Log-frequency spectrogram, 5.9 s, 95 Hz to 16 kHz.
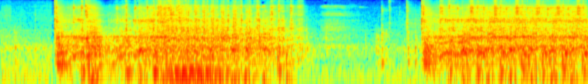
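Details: Cub Cadet LT1018 riding mower, 18.5 hp Briggs & Stratton Intek OHV single, after sitting about a year; fouled spark plug replaced, started with starting fluid: fires and catches, stumbles briefly, then runs steady and even with no more smoke.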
